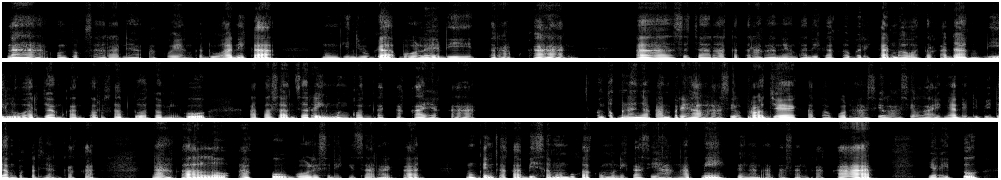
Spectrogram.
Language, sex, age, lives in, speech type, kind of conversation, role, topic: Indonesian, male, 35-39, Indonesia, conversation, advice, advisor, Bagaimana cara mengejar hobi saat saya merasa tidak punya cukup waktu?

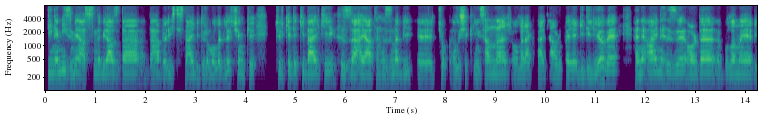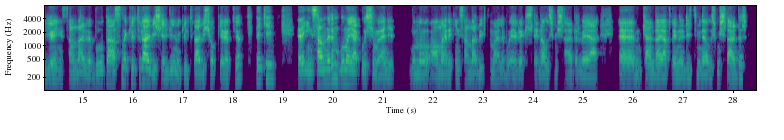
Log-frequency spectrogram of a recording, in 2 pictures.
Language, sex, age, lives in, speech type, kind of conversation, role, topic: Turkish, male, 40-44, Portugal, conversation, podcast, host, Yeni bir kültüre alışırken en sık hangi zorluklarla karşılaşılır?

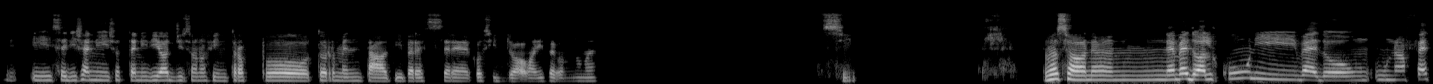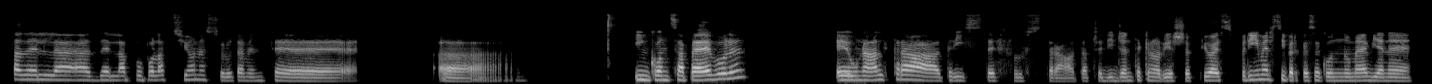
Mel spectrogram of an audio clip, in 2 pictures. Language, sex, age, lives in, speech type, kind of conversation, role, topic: Italian, female, 60-64, Italy, conversation, unstructured, none, Cosa ti rende felice quando studi?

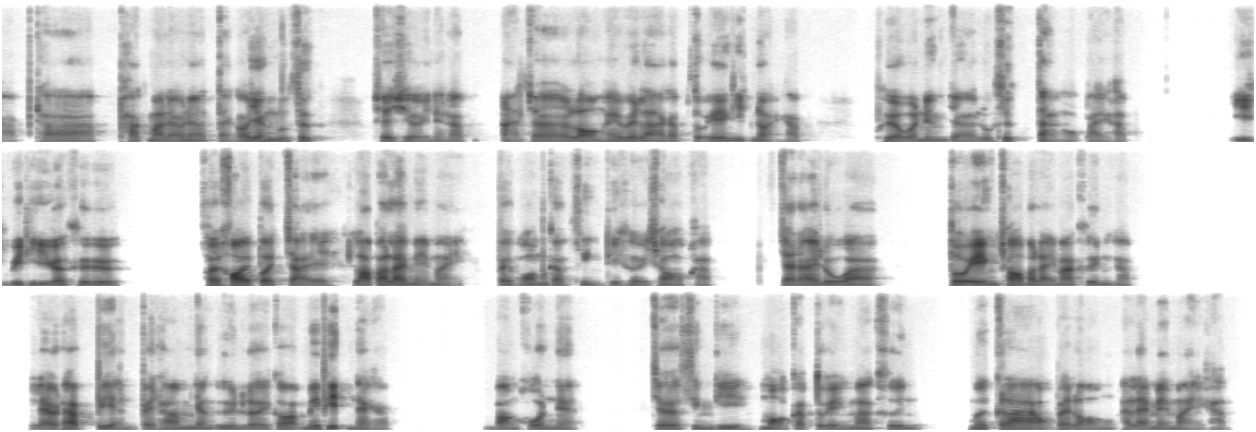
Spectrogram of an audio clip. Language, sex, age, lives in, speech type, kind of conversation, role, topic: Thai, male, 25-29, Thailand, read, expert-assistant, expert, ทำไมเราจึงรู้สึกตื่นเต้นกับการเริ่มต้นใหม่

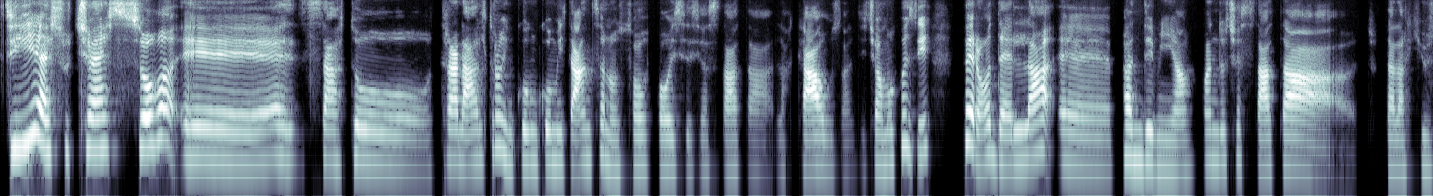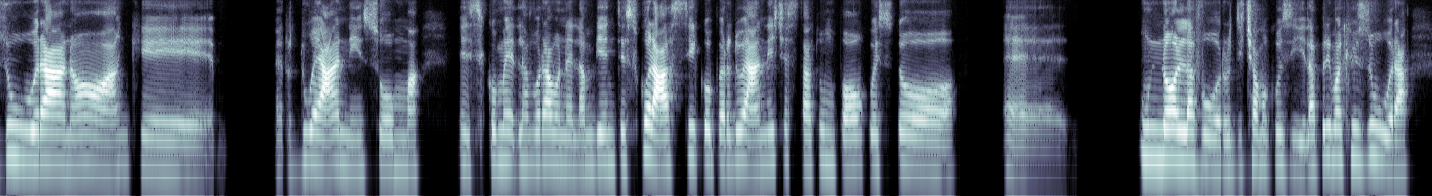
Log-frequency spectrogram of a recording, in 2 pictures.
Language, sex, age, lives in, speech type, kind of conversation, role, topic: Italian, female, 30-34, Italy, conversation, podcast, guest, Raccontami di un momento in cui hai dovuto reinventarti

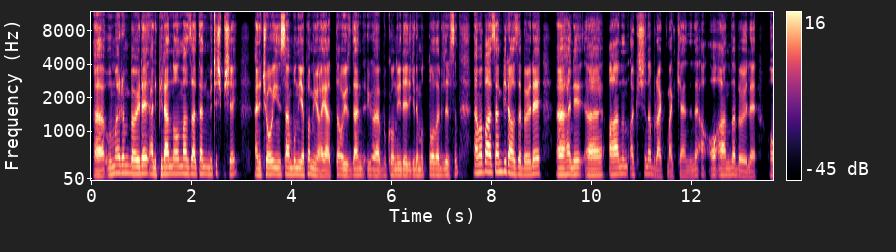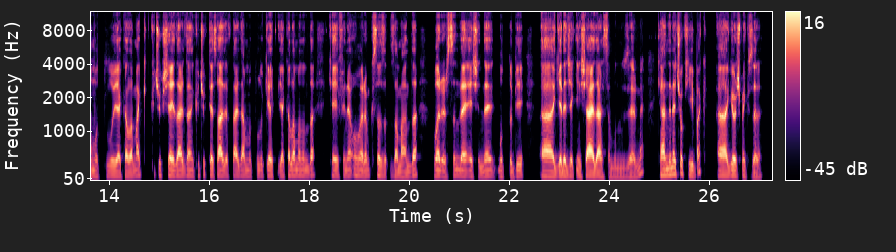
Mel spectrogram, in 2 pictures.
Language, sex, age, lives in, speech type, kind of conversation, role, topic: Turkish, male, 30-34, Germany, conversation, advice, advisor, Beklenmedik plan değişikliklerine nasıl daha iyi uyum sağlayabilirim?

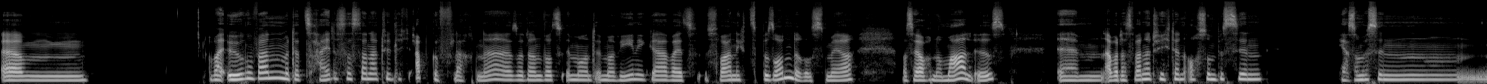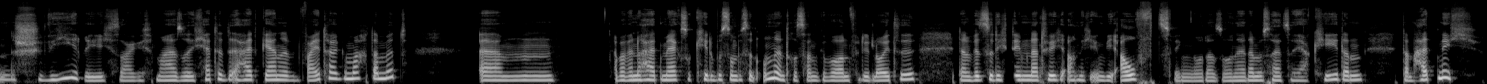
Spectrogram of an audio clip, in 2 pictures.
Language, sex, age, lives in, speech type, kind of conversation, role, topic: German, female, 20-24, Germany, conversation, podcast, guest, Wie hast du deine Arbeit zum ersten Mal veröffentlicht?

